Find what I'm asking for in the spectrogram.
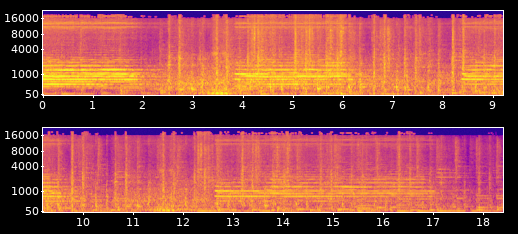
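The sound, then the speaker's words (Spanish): A train bound for Lewiston, carrying a mail car, departs with a loud, continuous rumble and rail clatter. Repeated horn or whistle blasts sound over it, and the noise eases slightly toward the end. “el tren parte con destino a Lewiston.”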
